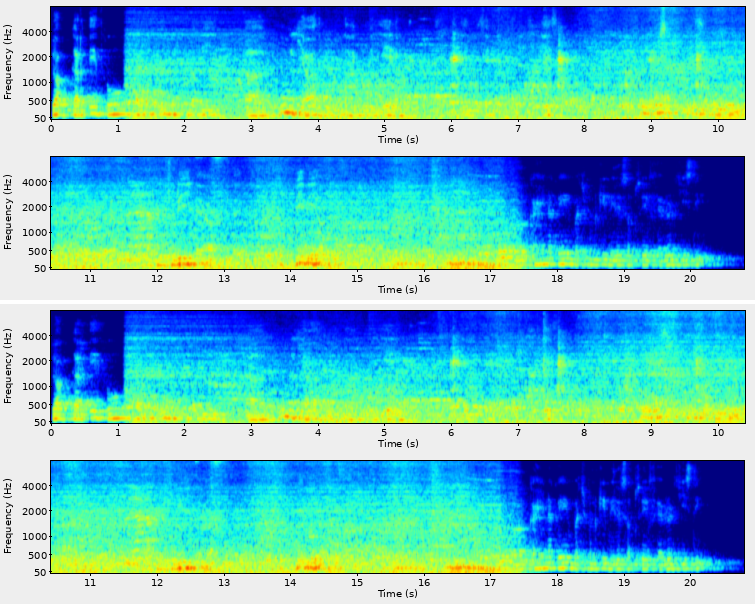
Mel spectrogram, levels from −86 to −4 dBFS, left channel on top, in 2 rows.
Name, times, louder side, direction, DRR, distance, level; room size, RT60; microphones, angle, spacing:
voice 1, 0.0-2.5 2.9-5.4 5.7-8.2 8.8-11.2 11.7-14.8 15.3-15.5, left 1 dB, 55° left, 5 dB, 0.5 m, -32 dB
sound 1, 1.1-17.4, equal, 10° right, 1.0 m, -36 dB
Engine / Mechanisms, 5.0-17.2, right 1 dB, 55° right, 1.0 m, -32 dB
voice 2, 17.1-20.1, left 1 dB, 25° right, 2 dB, 0.6 m, -37 dB
3.9 x 2.5 x 4.6 m, 1.2 s
head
